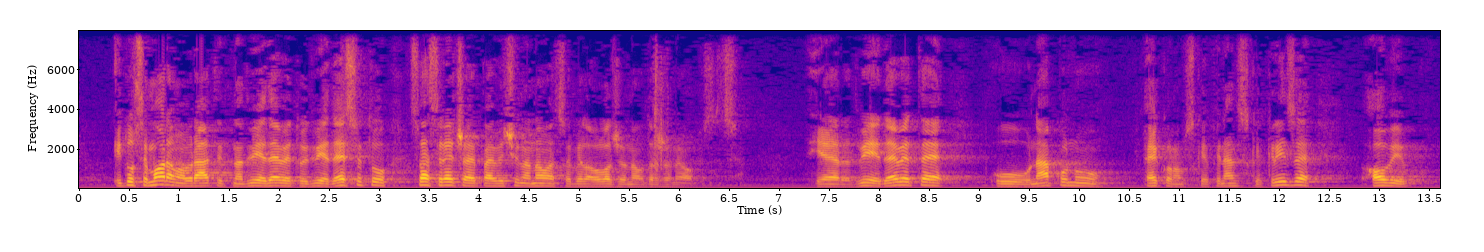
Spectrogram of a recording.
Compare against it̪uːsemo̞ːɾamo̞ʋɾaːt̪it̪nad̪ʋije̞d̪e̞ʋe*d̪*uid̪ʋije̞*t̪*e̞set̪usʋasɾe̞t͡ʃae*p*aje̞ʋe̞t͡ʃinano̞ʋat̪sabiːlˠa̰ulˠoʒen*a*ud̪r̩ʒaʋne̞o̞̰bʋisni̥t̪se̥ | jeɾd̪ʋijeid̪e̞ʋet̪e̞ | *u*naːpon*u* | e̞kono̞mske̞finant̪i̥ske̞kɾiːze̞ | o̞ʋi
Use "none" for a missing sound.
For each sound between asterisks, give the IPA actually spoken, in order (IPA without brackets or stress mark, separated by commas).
t̪, d̪, p, a, u, u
